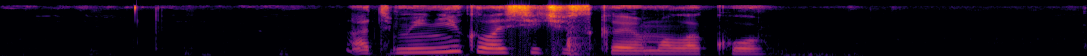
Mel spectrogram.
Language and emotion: Russian, neutral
